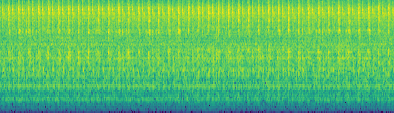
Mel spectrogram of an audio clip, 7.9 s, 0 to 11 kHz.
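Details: Chevy 6.5L diesel, warm idle after a throttle blip: sharp, regular clatter about two and a half beats per second over the idle, appearing when warm; owner suspects a valve or rocker arm needing adjustment, unconfirmed.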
